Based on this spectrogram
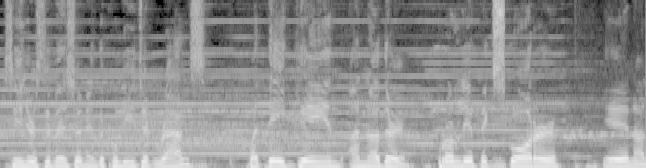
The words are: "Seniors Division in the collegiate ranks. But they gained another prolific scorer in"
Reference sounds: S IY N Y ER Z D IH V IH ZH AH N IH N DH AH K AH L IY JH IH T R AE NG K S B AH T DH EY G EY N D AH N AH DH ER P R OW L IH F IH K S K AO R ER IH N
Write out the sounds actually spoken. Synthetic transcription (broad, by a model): S IY N Y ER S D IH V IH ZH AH N IH N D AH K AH L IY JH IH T R AE NG K S B AH T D EY G EY N D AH N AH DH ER P R OW L IH F IH K S K AO R ER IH N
